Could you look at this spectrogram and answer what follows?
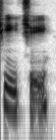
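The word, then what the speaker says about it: Qiqi: __ ] of course you are yeah it's pronounced chi-chi it's funny because people were like making comments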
